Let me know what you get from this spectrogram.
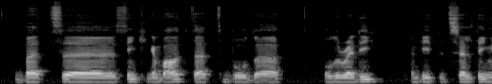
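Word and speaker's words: Bodø: excuse me can you can you tell us the the exact pronunciation of bordeaux i'm a bit yeah because normally the team is the both names buddha and glimpse yeah the city is buddha but buddha glimpse yeah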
